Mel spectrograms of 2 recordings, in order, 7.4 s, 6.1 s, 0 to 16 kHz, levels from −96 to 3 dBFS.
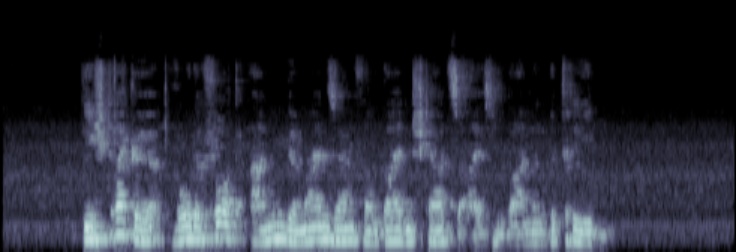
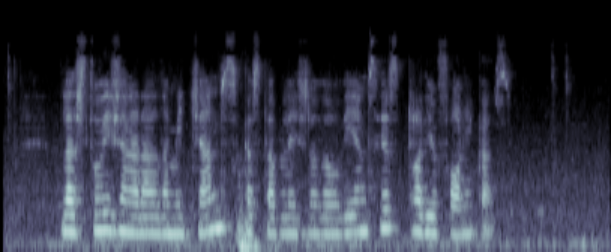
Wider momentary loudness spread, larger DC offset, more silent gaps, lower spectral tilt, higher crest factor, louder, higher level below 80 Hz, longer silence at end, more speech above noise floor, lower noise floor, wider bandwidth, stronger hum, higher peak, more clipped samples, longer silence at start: about the same, 10 LU vs 8 LU; neither; neither; first, -8.5 dB/octave vs -6 dB/octave; about the same, 18 dB vs 20 dB; about the same, -24 LUFS vs -26 LUFS; second, -62 dBFS vs -40 dBFS; first, 1.3 s vs 0.15 s; first, 39 dB vs 26 dB; first, -62 dBFS vs -51 dBFS; about the same, 7 kHz vs 7.6 kHz; neither; about the same, -6 dBFS vs -6 dBFS; neither; first, 0.85 s vs 0.5 s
